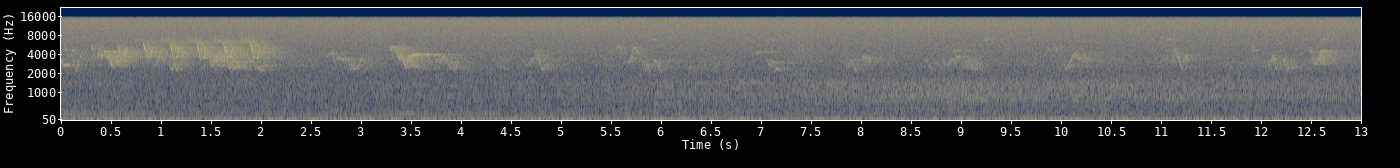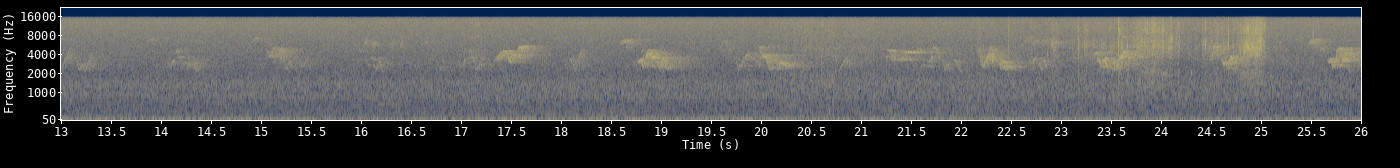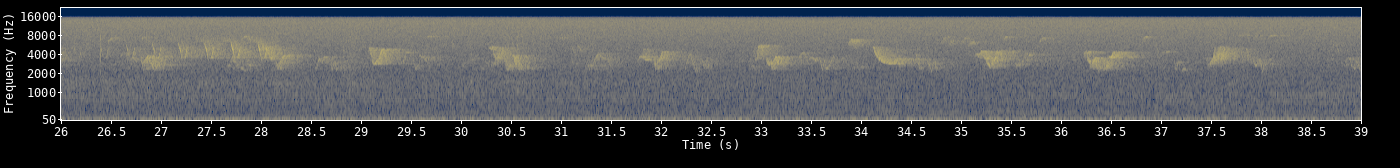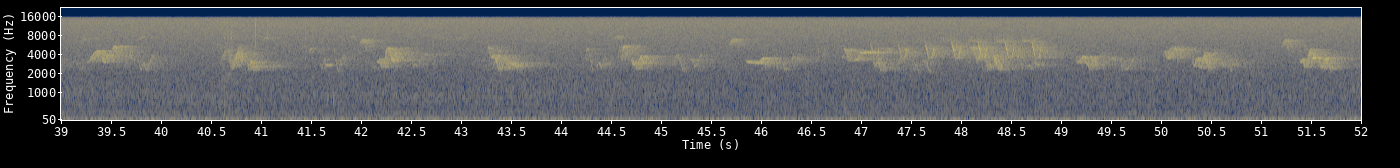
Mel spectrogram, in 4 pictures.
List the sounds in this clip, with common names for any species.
Ovenbird, Red-eyed Vireo, Black-capped Chickadee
